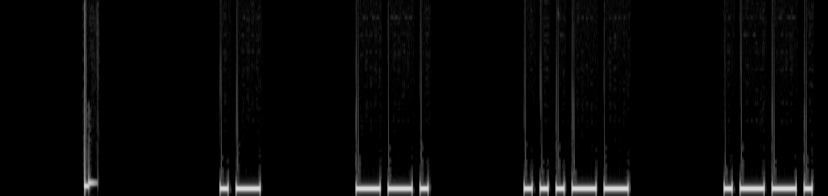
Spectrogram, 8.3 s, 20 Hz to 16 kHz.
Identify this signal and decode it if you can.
Morse code, heard as a keyed tone, about 15 wpm, spaced as for 7 wpm, 700 Hz. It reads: AG3P
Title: USA Call Signs - 4 Characters - 4x Character Spacing - 15wpm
